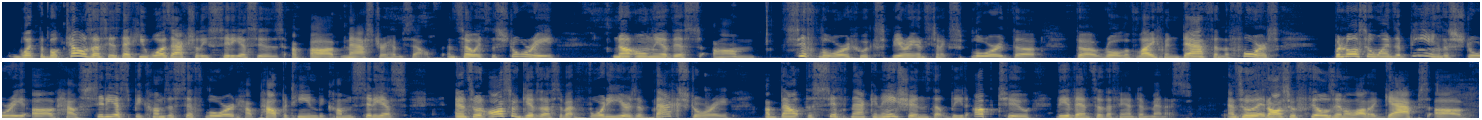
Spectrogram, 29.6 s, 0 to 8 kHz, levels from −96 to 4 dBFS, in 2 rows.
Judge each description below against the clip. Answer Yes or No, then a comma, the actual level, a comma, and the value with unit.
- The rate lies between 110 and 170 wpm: No, average, 195 wpm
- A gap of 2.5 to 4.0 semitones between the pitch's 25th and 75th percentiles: No, average, 4.7 semitones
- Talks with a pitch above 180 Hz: Yes, high, 190 Hz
